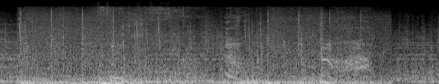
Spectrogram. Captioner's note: grunts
